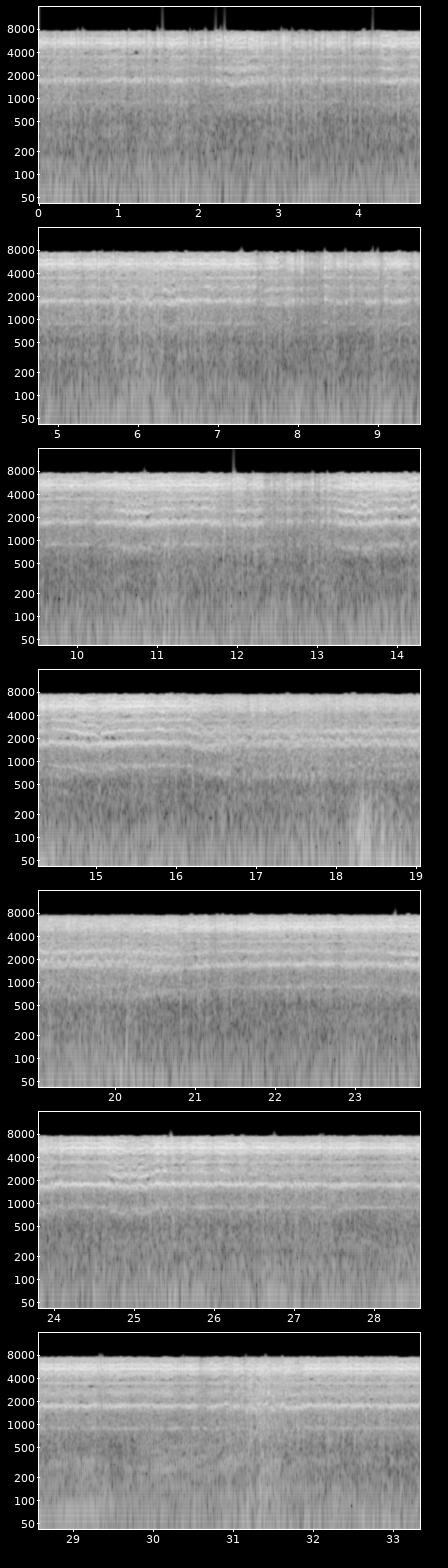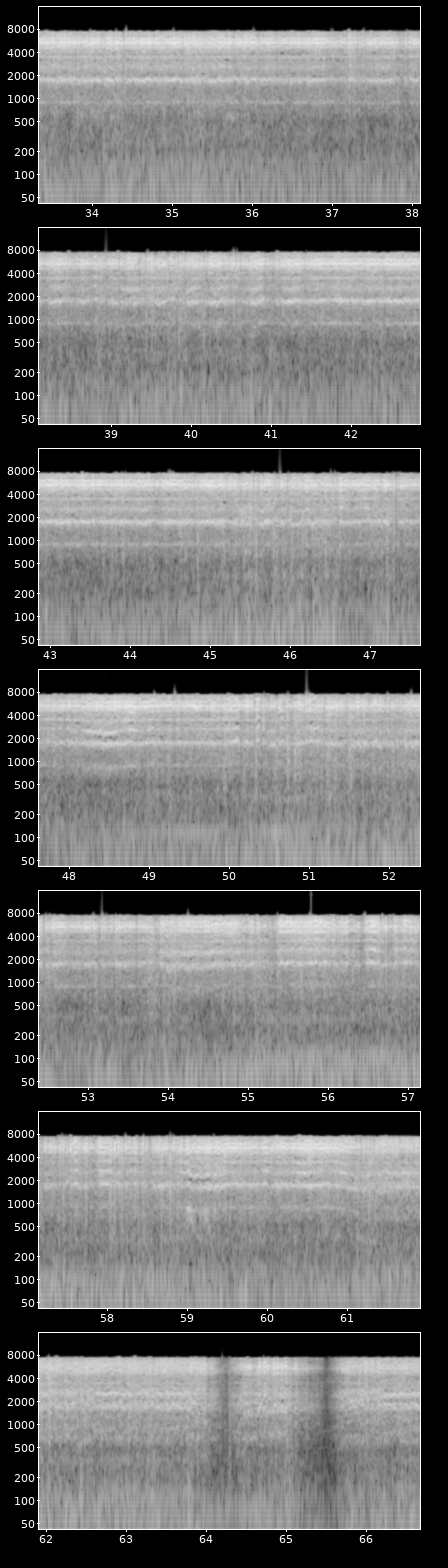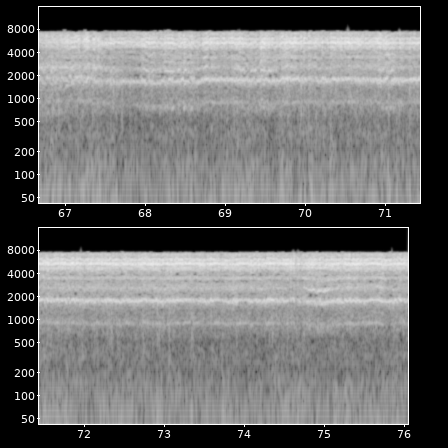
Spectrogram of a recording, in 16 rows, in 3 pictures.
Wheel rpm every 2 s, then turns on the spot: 230, 230, 230, 230, 230, 230, 230, 220, 200, 190, 220, 230, 230, 230, 230, 230, 230, 230, 230, 230, 240, 230, 230, 230, 230, 230, 230, 230, 230, 230, 210, 180, 90, 200, 220, 230, 230, 230.
none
